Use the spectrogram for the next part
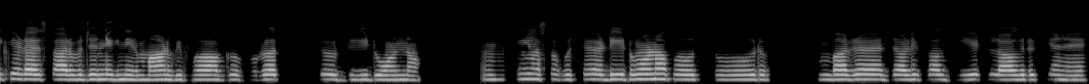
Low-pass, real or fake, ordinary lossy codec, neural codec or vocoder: none; real; none; none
